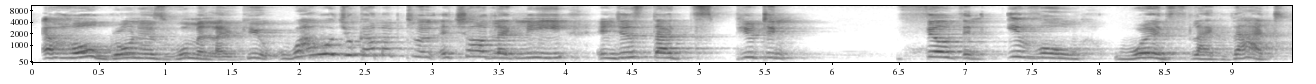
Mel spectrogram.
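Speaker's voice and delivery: defending herself to the woman, heated; indignant retort. Retold or imitated. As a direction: tell off the grown woman. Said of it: "I was like".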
